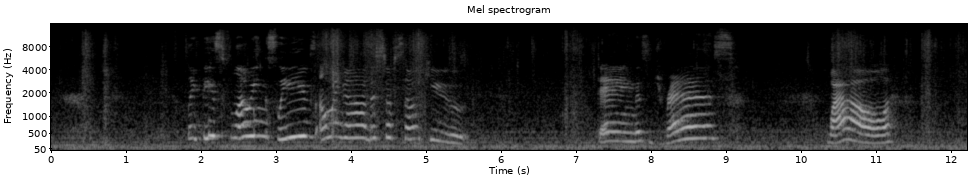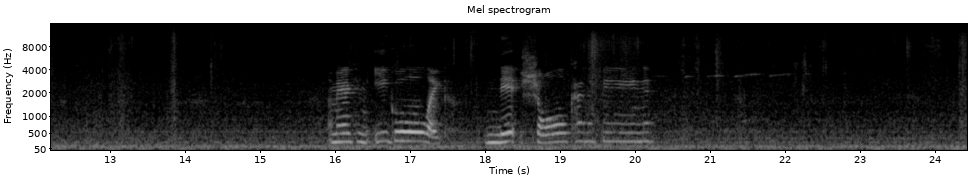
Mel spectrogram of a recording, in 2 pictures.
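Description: Fabric rustles as clothes are shaken out.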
